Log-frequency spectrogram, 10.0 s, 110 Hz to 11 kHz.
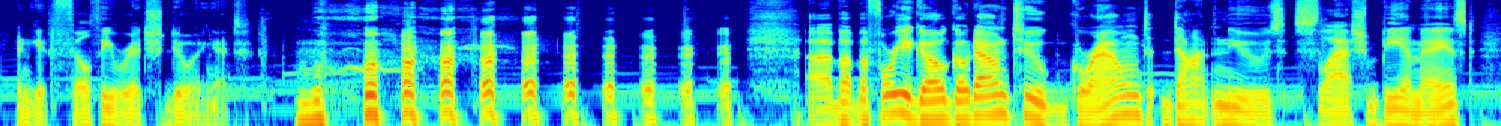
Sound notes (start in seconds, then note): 2.0 maniacal laughter; 3.8 maniacal laughter fading off into the distance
